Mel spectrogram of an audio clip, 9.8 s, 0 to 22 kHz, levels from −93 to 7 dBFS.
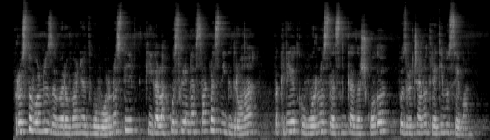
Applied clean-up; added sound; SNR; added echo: none; none; none; reverberation time 0.5 s.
